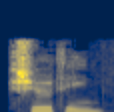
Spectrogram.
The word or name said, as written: shooting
